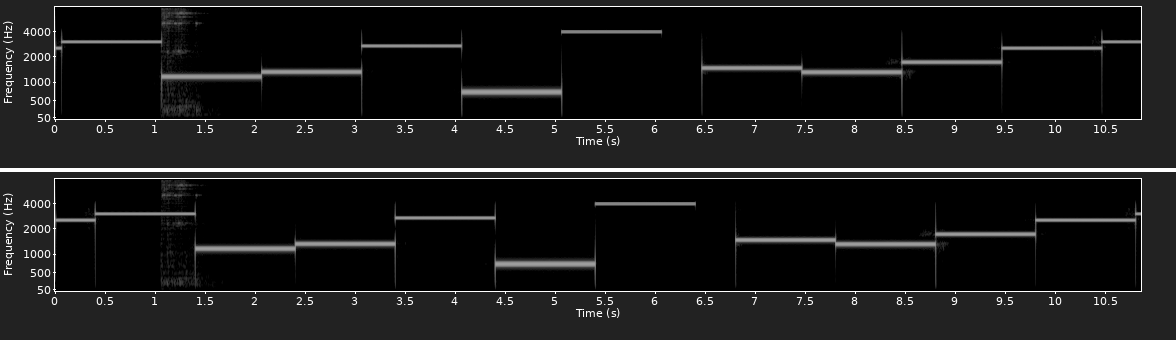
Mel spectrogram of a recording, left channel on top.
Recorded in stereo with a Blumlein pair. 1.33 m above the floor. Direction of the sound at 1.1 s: 15° left.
